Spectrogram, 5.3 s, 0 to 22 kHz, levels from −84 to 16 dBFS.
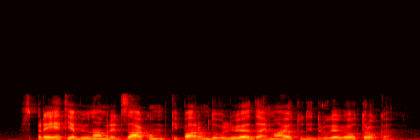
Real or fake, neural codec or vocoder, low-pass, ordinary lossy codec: real; none; 7.2 kHz; none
